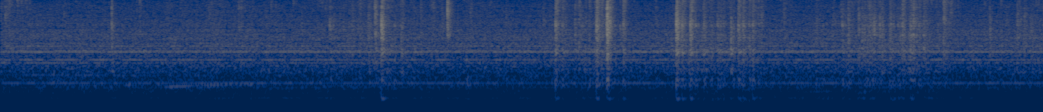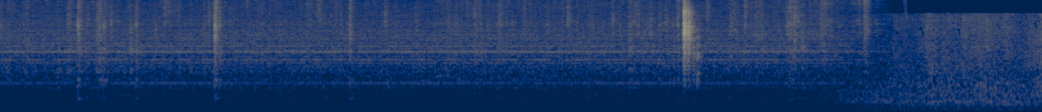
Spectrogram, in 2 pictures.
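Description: Faint scattered clicks and taps of a screwdriver working the screws of a foam RC plane's landing gear, with the loudest click near the end, over a steady thin high hum.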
